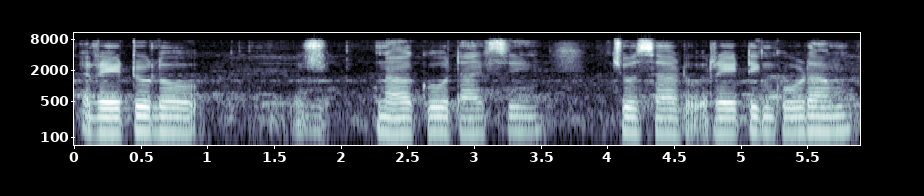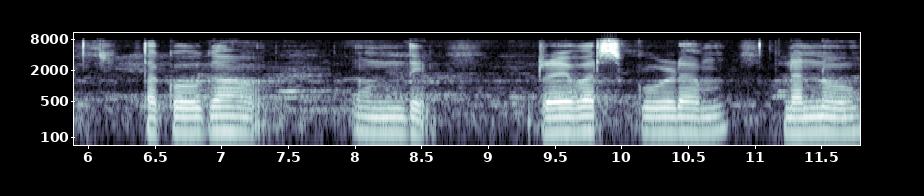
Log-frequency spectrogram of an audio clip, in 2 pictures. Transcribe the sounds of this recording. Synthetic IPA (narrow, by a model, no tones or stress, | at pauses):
ɾeːʈulo̞ː | naːkuʈaːksiŋ | t͡ʃuːsaːɽṵɾeːʈiŋɡkuːɽa | t̪ɐkːuʋɐɡaː | und̪ḭ | ɖɾɐjʋɐɾskuːɽa | nɐnːu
